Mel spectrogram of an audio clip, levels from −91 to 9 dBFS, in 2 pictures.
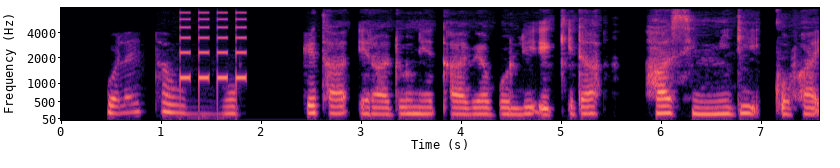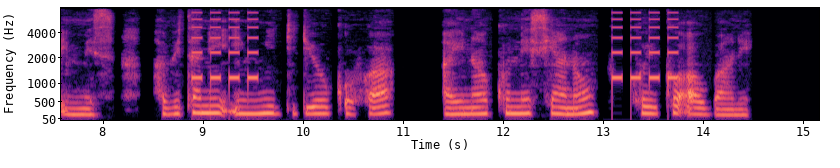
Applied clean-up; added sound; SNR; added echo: none; Alarm; 2 dB; none.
